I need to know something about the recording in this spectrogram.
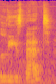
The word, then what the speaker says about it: Lisbeth: mom in the story Lisbeth is a German diminutive of Elizabeth and can also be pronounced Lee's bet I think Elizabeth is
